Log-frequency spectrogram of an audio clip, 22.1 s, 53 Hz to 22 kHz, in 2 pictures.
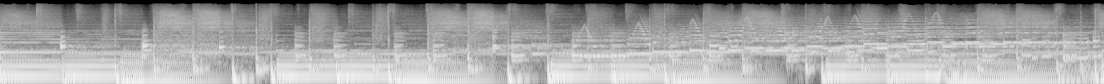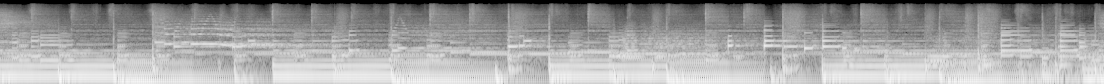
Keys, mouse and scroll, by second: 1.2 click, 1.2 middle click, 1.9 shift+e, 2.8 click, 3.9 click, 6.6 KP_Enter, 6.6 click, 7.5 click, 7.8-8.1 scroll down 2, 8.0 middle click, 8.5-9.0 scroll down 2, 8.8 middle click, 9.1-9.6 scroll up 3, 9.6 shift+middle click, 9.9 middle click, 10.2 middle click, 10.3 shift+middle click, 12.8 3, 13.0 click, 13.2 middle click, 14.3 x, 15.8 middle click, 16.9 2, 17.6 alt+click, 18.8 middle click, 19.5 alt+click, 20.3 x.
